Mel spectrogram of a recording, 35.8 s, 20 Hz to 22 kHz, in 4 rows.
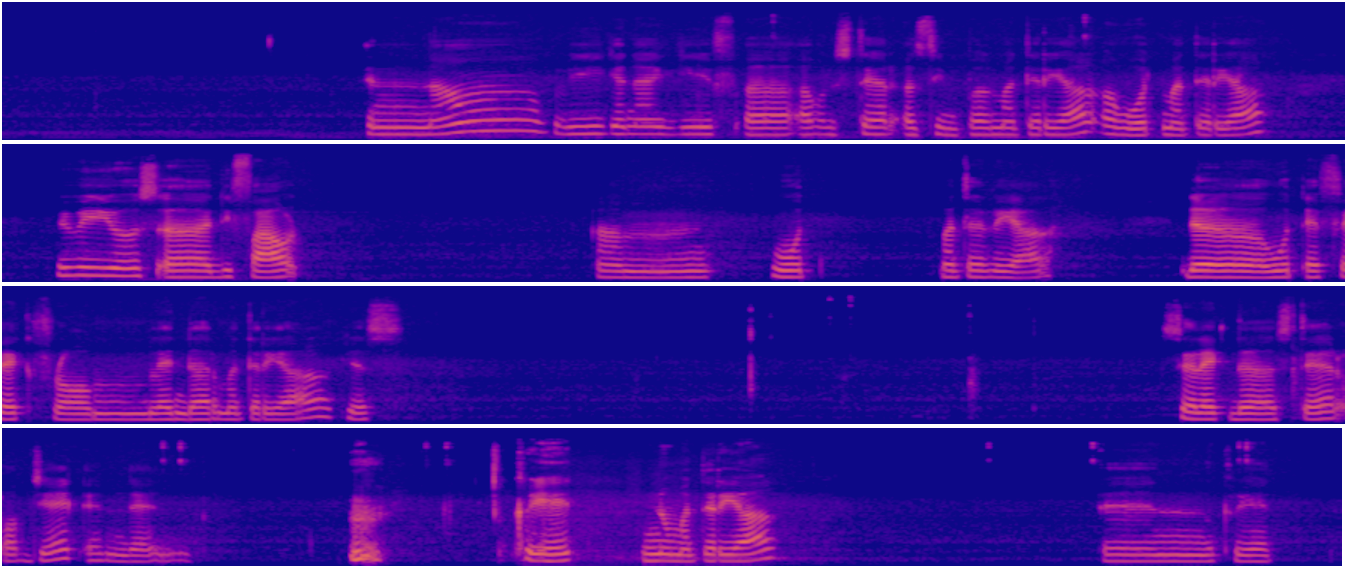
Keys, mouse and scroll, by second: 1.2-5.1 middle drag, 5.2-6.9 drag, 20.5-23.4 middle drag, 23.5-26.0 drag, 28.0-31.5 drag, 33.5-35.7 drag.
